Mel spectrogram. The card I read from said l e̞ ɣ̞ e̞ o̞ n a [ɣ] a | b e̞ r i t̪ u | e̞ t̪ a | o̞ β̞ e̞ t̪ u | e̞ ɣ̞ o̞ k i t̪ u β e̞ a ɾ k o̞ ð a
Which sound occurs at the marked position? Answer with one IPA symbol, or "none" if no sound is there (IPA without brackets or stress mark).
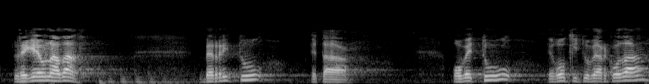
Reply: ð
